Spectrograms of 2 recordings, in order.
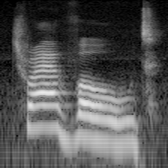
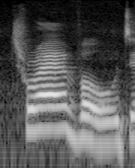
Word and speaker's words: traveled: Ó, observem que eu não falo a letra ali, o último e, eu não falo traveled, fica até feio, né? Então, traveled, traveled é assim que eu vou pronunciar esse verbo.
